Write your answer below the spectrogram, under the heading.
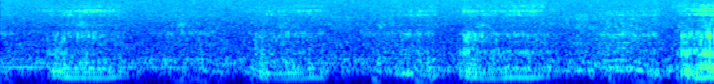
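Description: Soft, regular snoring sounds about every two seconds over low room hiss; a sleeping puppy snoring.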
